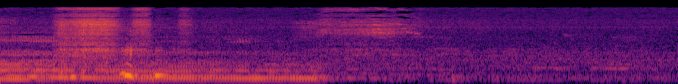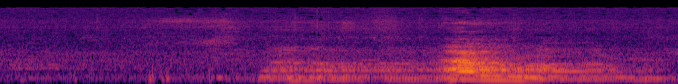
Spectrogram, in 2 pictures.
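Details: Saluki chatting with a Pharaoh Hound: soft, wavering whine-like vocalizations at the start and end, separated by a quieter stretch with faint background noise.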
